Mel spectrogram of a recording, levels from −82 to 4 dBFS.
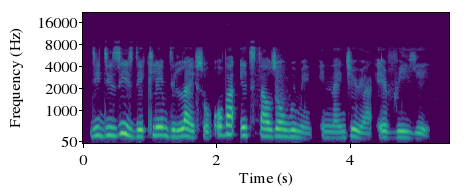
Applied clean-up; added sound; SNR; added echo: none; none; none; none.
